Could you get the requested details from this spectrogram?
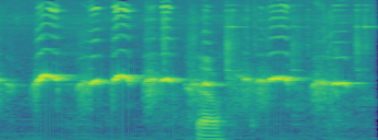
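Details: Male pet bird swinging and singing to a shoe indoors, excited by shoes: a run of bright, steady-pitched whistled chirps repeated several times a second, with a brief low buzzy sound midway.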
